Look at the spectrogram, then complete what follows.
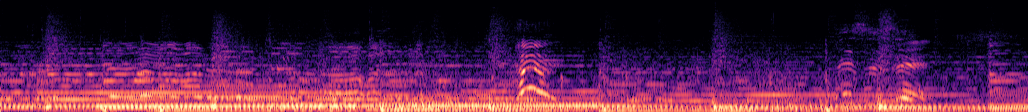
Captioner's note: chanting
